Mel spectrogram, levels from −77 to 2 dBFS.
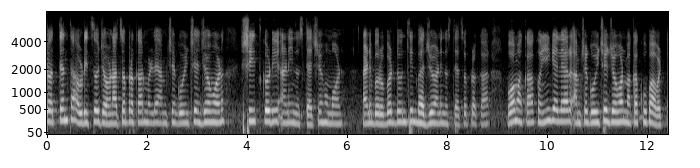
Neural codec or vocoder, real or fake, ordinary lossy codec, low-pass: none; real; Opus, 24 kbps; 7.2 kHz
